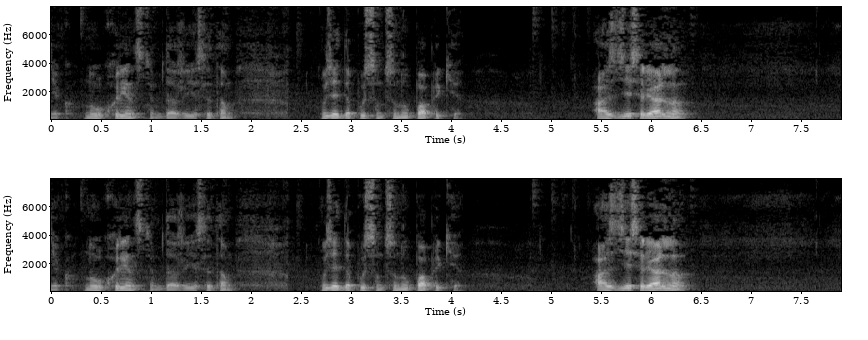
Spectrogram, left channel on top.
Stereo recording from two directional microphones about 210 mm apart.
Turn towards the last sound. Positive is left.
turn(degrees=0)  # may be behind; listen again after turning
